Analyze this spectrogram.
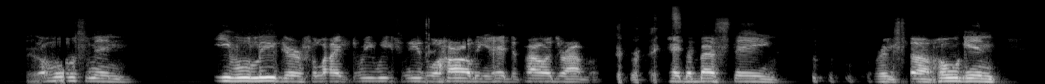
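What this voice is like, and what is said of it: Rough, congested voice. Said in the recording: “My voice is jacked up because of allergies”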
